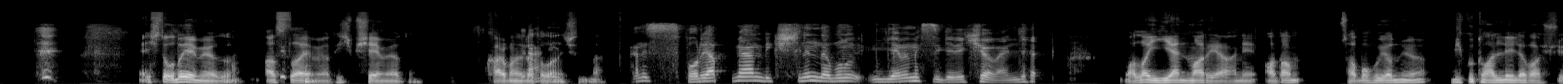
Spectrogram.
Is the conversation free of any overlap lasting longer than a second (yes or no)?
yes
